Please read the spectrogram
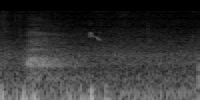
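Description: Quiet outdoor moment: an uneven low rumble of microphone handling and footfalls on dry leaf litter, a short breathy puff about half a second in, and a faint brief high chirp near one second.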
